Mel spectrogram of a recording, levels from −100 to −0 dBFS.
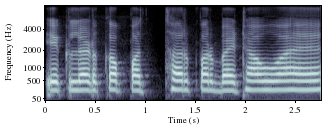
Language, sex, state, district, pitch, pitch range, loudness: Hindi, female, Jharkhand, Palamu, 245 Hz, 235-250 Hz, -15 LUFS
